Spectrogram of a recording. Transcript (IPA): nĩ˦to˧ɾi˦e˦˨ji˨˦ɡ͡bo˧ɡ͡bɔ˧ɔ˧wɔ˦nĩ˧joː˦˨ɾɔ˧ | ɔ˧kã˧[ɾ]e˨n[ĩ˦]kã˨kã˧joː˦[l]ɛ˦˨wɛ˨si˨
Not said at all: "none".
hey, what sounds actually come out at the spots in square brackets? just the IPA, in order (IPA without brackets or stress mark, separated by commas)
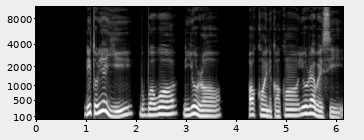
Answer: none, ĩ˨, ɾ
